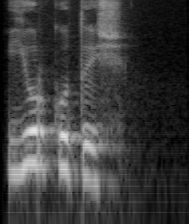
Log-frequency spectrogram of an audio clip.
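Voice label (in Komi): "юркутысь" Komi, female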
